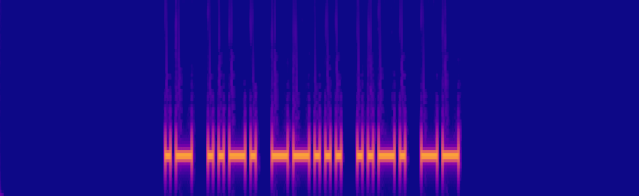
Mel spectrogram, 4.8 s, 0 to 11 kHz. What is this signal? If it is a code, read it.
Morse code, heard as a keyed tone, about 30 wpm, 700 Hz. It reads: AF7FM
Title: USA Call Signs - 5 Characters - 2x Character Spacing - 30wpm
